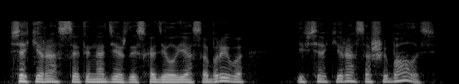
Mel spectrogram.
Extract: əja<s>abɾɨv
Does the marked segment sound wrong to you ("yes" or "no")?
no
